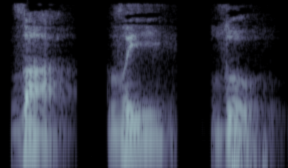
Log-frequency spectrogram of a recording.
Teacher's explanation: dilin ucunun çok az ilerisi ile üst ön dişlerin arkasından çıkarılır daima kalın okunur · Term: zı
